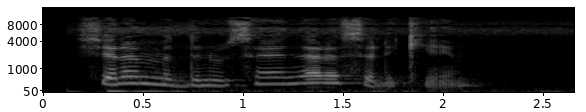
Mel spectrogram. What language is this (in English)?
Kabyle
